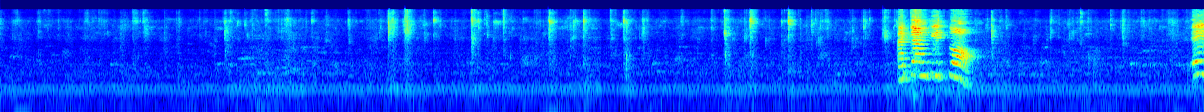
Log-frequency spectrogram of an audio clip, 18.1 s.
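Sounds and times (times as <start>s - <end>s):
chewing: 0.0s - 13.5s, 14.6s - 18.0s
wet mouth smacks: 10.7s - 13.4s.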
